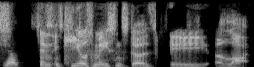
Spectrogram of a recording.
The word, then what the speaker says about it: Keos: Yeah, we're French people, so we thought it would be pronounced chaos, but we realized after it's actually pronounced Keos, so we're dealing with this right now.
